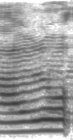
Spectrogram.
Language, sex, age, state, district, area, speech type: Assamese, female, 45-60, Assam, Golaghat, rural, spontaneous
